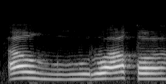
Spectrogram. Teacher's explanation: حمزہ شدید کیجیے اور غین کو چلاتے چلے جائیے، غین رخاوا بھی ہے، غین ہیوی بھی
